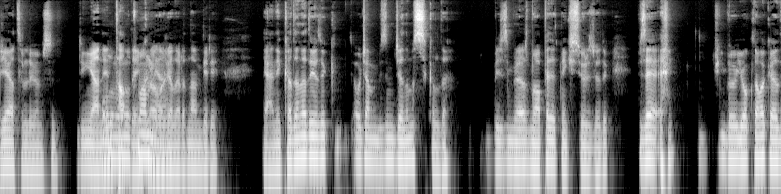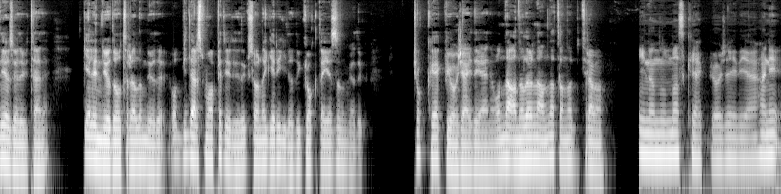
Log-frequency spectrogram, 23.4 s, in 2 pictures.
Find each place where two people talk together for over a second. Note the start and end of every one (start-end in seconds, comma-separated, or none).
1.5-2.7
